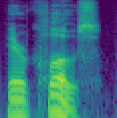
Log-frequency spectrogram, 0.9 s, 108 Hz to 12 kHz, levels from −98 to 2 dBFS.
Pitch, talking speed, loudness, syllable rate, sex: 105 Hz, 205 wpm, -19 LUFS, 7.4 syllables/s, male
